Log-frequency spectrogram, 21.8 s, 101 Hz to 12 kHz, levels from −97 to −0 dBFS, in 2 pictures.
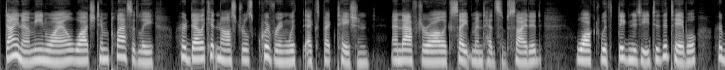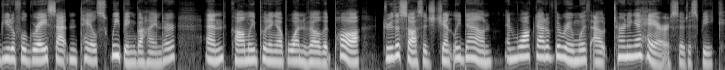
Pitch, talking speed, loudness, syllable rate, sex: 200 Hz, 155 wpm, -20 LUFS, 5.1 syllables/s, female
